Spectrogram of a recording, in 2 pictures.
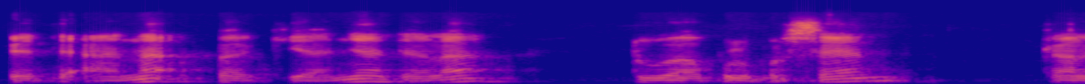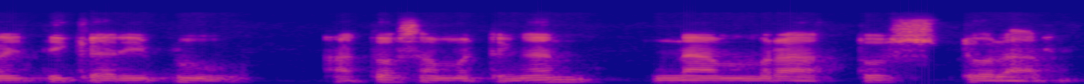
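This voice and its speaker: A man's voice: deep voice, moderate pace, a bit bright, recorded from a distance, lo-fi sound, a little hiss or hum. A man lecturing on accounting, walking step by step through calculations, repeating figures and mixing in English accounting terms.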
